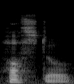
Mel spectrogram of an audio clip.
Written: hostel

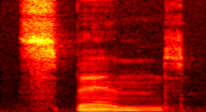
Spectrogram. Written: spend

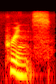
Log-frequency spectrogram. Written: prince

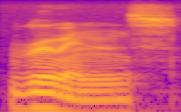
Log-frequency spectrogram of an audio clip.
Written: ruins

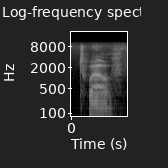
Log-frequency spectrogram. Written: twelfth

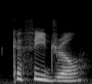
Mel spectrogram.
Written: cathedral

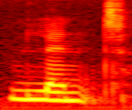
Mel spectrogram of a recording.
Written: lent

